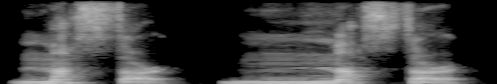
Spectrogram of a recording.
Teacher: Mustard es algo que suena no como una u, sino como una especie de a mezclada con la u. Es por la posición.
